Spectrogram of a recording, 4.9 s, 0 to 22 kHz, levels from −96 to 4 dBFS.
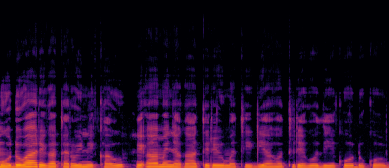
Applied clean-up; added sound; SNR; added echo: none; none; none; none.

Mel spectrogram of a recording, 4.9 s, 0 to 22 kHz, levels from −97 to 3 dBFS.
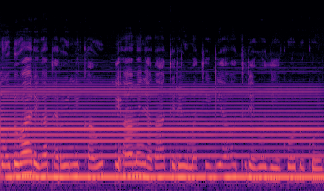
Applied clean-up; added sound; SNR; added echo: none; Wind instrument, woodwind instrument; -2 dB; none.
